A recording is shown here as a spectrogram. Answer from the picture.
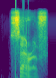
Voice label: "seraph", British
